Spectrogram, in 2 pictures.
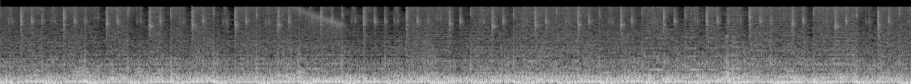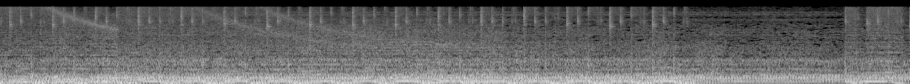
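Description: A car's engine rumbles loud and close along a road on a trip to Seulibang, a steady roar that swells and eases for the whole stretch before thinning slightly at the end.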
